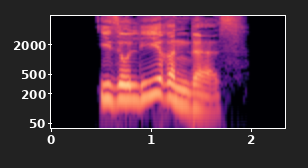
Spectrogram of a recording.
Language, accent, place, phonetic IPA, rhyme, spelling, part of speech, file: German, Germany, Berlin, [izoˈliːʁəndəs], -iːʁəndəs, isolierendes, adjective, De-isolierendes.ogg
- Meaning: strong/mixed nominative/accusative neuter singular of isolierend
